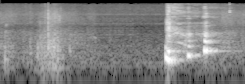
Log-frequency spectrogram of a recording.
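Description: A woman's short vocal outburst near the end, in two quick pulses, coughing or laughing in sound. A faint rustle about half a second in.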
